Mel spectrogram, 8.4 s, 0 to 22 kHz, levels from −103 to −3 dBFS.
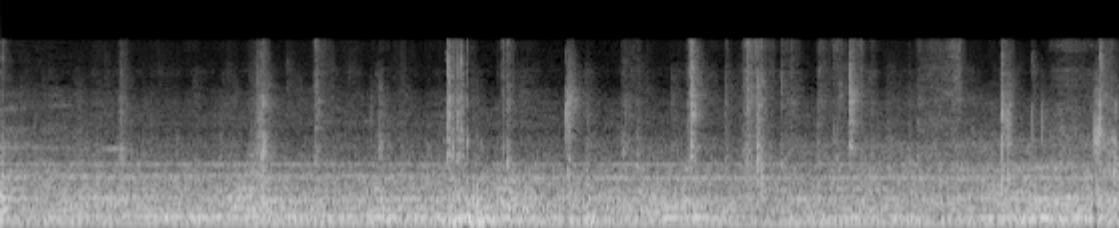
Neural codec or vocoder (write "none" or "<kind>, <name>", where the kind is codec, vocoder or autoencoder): none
